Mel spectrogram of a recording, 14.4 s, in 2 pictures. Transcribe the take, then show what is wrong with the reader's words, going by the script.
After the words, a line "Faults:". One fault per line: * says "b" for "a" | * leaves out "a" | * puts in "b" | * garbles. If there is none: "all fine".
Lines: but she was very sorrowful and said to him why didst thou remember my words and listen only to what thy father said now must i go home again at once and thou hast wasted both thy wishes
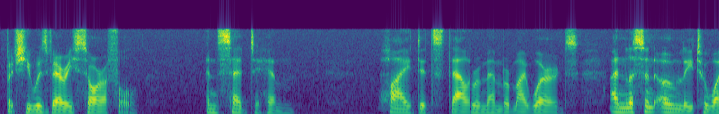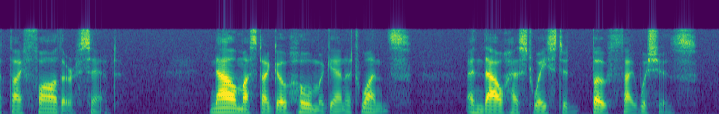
but she was very sorrowful and said to him why didst thou remember my words and listen only to what thy father said now must i go home again at once and thou hast wasted both thy wishes
Faults:
all fine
